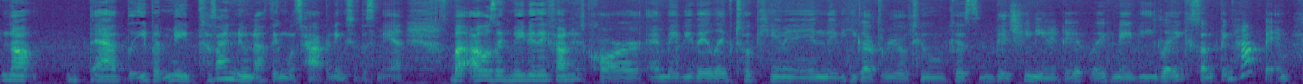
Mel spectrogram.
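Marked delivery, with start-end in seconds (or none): none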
